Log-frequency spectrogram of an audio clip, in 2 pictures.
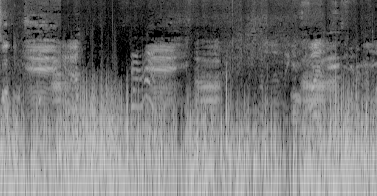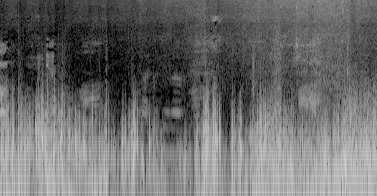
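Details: Blue wildebeest giving repeated nasal, buzzy honks, roughly one every two seconds in the first half, then softer scattered calls amid a heavy, continuous low rumble.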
